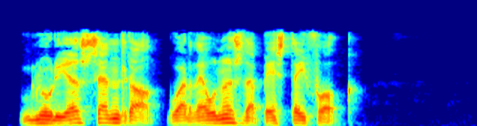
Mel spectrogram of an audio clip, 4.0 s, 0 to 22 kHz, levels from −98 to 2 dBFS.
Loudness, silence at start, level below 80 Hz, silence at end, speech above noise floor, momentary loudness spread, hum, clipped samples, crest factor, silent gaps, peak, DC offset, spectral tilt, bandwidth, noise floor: -16 LUFS; 0.2 s; -54 dBFS; 1.05 s; 68 dB; 8 LU; none; under 0.1%; 16 dB; none; -2 dBFS; under 0.1%; -3.5 dB/octave; 8.4 kHz; -84 dBFS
